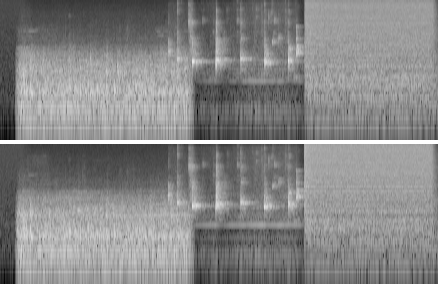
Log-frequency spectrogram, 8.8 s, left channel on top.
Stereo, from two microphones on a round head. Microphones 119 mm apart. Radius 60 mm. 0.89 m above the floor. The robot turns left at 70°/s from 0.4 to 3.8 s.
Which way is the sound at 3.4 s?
Centre (ahead or behind).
